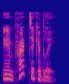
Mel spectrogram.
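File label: "impracticably", British English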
